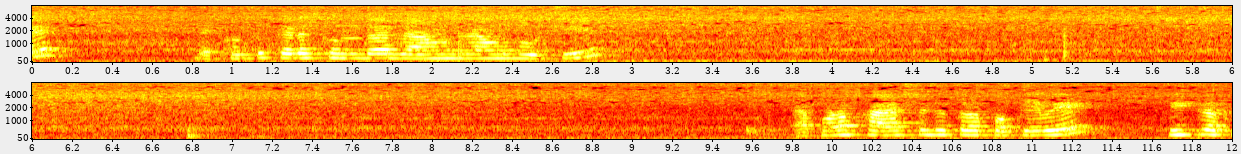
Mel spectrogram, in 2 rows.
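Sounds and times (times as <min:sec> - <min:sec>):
batter sizzling in hot oil: 0:00.0 - 0:12.0.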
